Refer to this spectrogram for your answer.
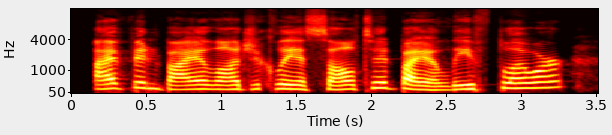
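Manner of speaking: mock crying voice. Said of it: "you're gonna put on a fake cry cry voice".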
